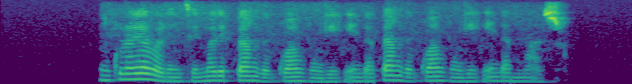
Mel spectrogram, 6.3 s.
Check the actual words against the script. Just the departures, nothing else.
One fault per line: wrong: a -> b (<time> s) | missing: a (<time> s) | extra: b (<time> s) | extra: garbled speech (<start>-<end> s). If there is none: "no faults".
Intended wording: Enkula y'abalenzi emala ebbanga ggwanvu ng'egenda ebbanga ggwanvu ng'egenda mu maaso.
no faults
